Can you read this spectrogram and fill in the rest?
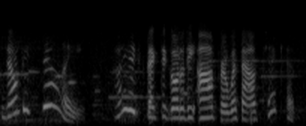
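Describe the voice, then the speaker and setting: A sharp-tongued cartoon cavewoman wife, brisk and scolding. Her high voice rises and falls lively on a lo-fi vintage cartoon track. Loud noise sits under it. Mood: tart.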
